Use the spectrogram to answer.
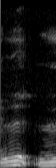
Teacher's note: மெய்யெழுத்துக்கள் சொன்னாங்களோ அதே மாதிரி சார்பெழுத்துக்களுக்கும் வந்து அது பிறக்கும் இடங்களை வந்து குறிப்பிட்டிருக்காங்க இதழ்களை வந்து குவிப்பதால் பிறக்கும் எழுத்துக்கள் நம்ம உயிரெழுத்துக்கள் பார்த்திருக்கோம் உ ஊ அப்படின்னா வந்து நம்ம இதழ்களை குவிப்பதால்தான் வந்து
